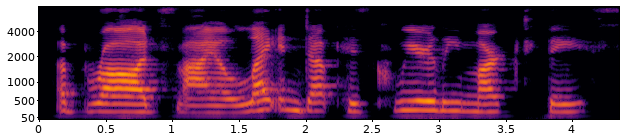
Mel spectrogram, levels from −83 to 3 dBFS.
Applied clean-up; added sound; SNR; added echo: none; none; none; none.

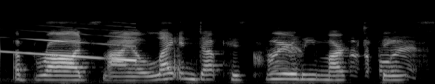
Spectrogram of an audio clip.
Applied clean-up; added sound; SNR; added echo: none; Motor vehicle (road) / Siren; 3 dB; none.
